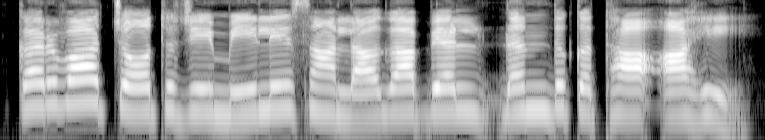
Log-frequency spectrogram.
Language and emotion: Sindhi, neutral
